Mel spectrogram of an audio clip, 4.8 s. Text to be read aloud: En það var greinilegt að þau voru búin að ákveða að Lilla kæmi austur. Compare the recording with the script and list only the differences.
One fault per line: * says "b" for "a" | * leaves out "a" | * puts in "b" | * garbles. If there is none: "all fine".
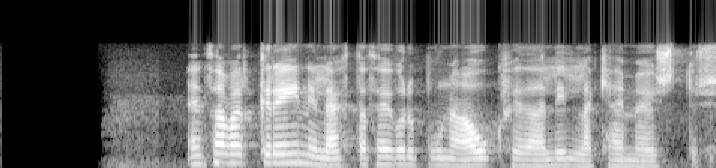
all fine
